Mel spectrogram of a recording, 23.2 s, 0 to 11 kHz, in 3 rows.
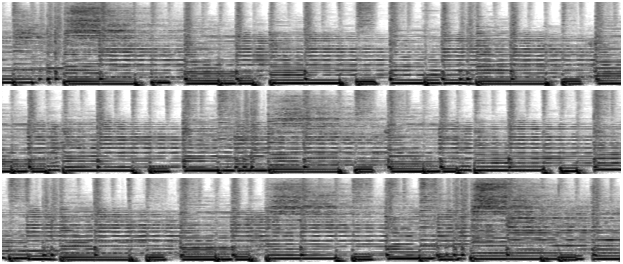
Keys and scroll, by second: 13.9 Return, 20.7 ctrl+t.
